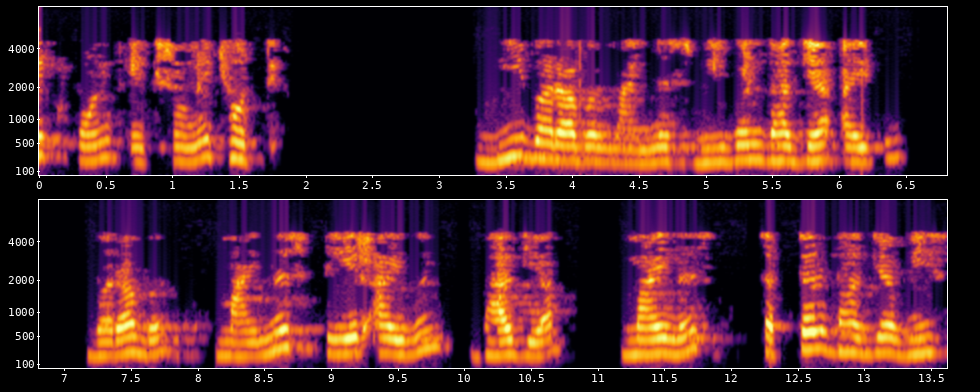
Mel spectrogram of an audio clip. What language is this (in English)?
Gujarati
